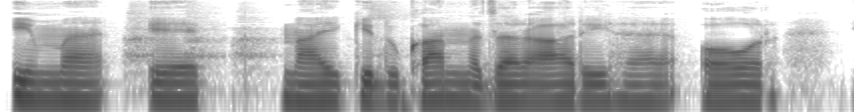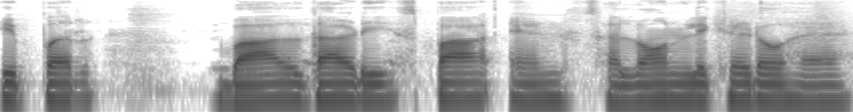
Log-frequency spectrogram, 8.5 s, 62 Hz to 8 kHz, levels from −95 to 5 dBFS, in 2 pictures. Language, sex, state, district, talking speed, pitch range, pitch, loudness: Marwari, male, Rajasthan, Nagaur, 140 wpm, 105-110 Hz, 105 Hz, -31 LUFS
